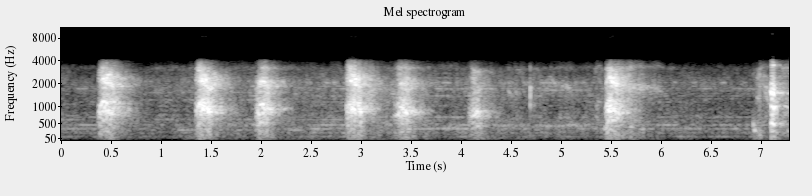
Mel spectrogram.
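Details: On bonfire night a puppy called Scampi Fry keeps barking, crisp single barks spaced about one second apart, eight in all, over a quiet steady background.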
